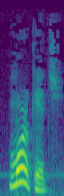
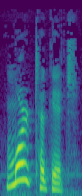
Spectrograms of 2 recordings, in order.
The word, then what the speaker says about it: mortgage: 我们大声来读一下 mortgage mortgage，注意不要读成 mortgage，中间这个字母 t 是不发音的，这 t here is silent。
